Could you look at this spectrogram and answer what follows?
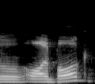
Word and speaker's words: Aalborg: has a weird name it's pronounced something close to aalborg but it's written with 2 a's at the start at the end of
